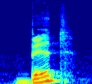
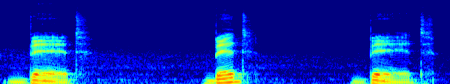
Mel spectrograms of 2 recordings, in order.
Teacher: vowel length is the one that distinguishes between these two words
